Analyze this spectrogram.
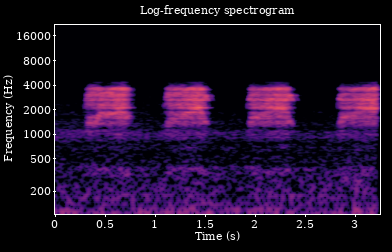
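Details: At the nest at night on 22 January 2016, a barn owl delivering a mouse gives four loud, hoarse hissing screeches, each about half a second long, spaced about 0.8 seconds apart against faint low noise.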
